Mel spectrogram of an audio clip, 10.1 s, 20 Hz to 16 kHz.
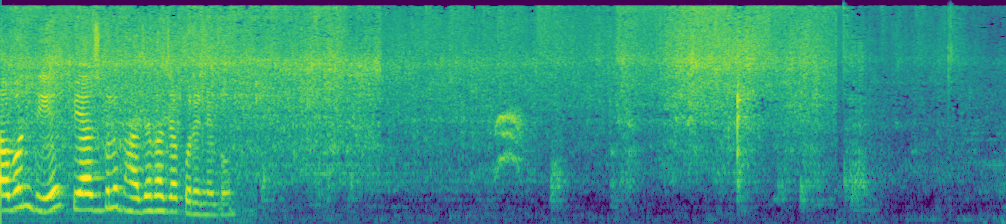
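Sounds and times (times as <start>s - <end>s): onions sizzling in oil: 0.0s - 9.8s
wooden spatula scraping pan: 5.4s - 8.8s.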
